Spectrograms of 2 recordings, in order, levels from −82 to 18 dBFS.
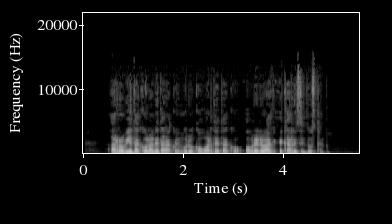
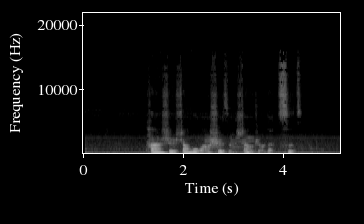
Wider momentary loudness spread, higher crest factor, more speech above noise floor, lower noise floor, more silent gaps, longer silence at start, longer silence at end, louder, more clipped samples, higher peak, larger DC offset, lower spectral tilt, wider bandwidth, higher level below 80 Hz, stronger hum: second, 11 LU vs 17 LU; about the same, 18 dB vs 20 dB; first, 50 dB vs 28 dB; first, -70 dBFS vs -55 dBFS; neither; second, 0.55 s vs 1.3 s; about the same, 0.6 s vs 0.55 s; first, -20 LUFS vs -28 LUFS; neither; first, -2 dBFS vs -10 dBFS; neither; about the same, -7 dB/octave vs -7.5 dB/octave; about the same, 14.5 kHz vs 14.5 kHz; about the same, -54 dBFS vs -52 dBFS; neither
